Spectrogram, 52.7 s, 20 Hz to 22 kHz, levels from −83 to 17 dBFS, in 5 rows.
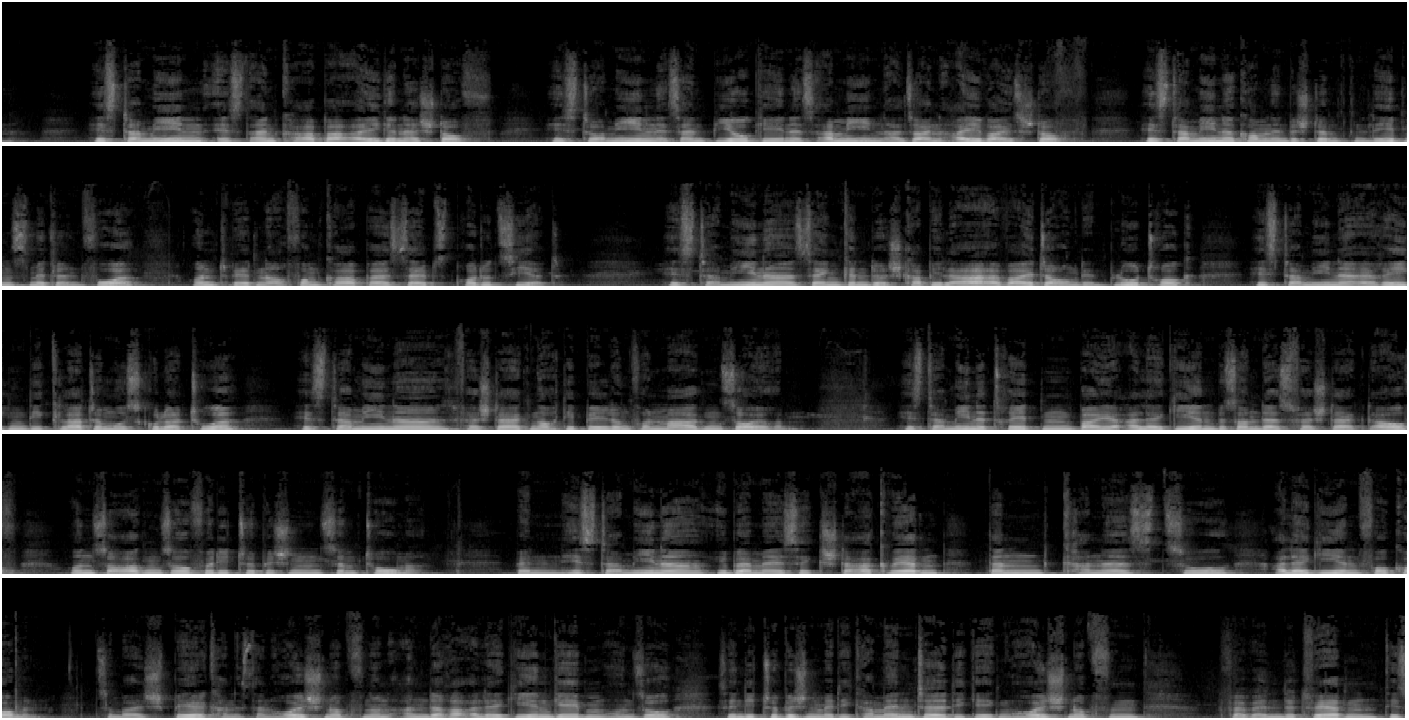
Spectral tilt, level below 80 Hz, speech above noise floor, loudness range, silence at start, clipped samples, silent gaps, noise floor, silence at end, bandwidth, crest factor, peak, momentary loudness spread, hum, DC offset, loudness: -7 dB/octave; -52 dBFS; 31 dB; 2 LU; 0 s; under 0.1%; none; -52 dBFS; 0 s; 14 kHz; 18 dB; -4 dBFS; 9 LU; none; under 0.1%; -22 LUFS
